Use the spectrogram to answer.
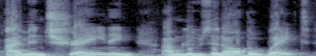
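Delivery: high, drawn-out mimicry of a drunk friend; friend's drunken whine. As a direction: stretch it out high, mocking his drunken boast. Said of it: "That's how he talks".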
